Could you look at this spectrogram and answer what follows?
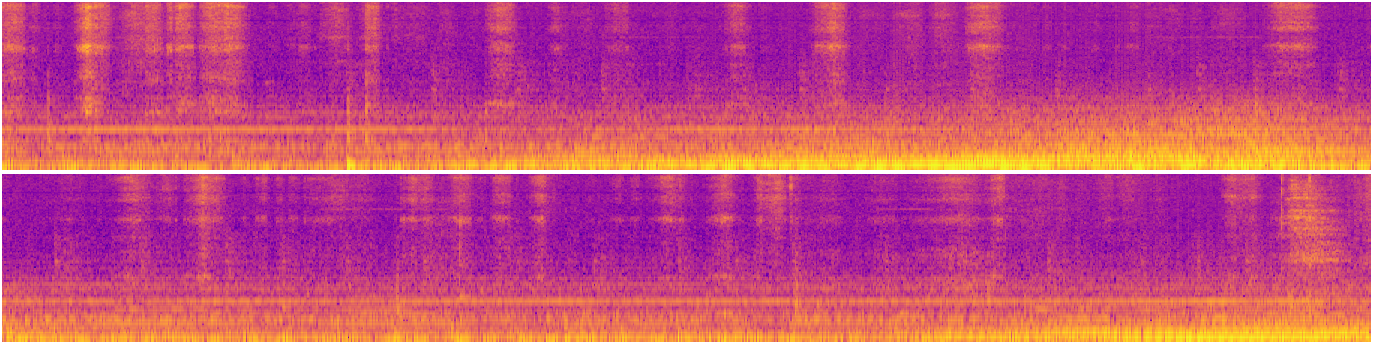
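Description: A pencil sketching the geometric base forms of a realistic hand on paper, a steady soft scratching and rubbing that swells in the middle and carries on without pause, close and fairly quiet.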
